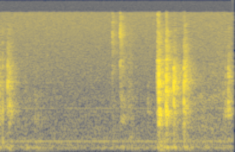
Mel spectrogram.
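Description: Computer keyboard keystrokes while editing code: a click at the start and a short cluster of clicks about a second and a half in. A faint steady hum sits underneath.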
